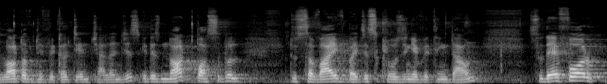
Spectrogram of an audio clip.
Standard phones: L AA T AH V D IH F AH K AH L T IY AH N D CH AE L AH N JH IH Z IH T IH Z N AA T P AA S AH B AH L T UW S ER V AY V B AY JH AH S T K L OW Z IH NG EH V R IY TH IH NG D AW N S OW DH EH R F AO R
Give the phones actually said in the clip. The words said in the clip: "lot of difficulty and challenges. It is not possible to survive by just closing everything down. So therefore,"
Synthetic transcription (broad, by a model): L AA T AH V D IH F AH K AH L T IY AH N D CH AE L AH N JH IH Z IH T IH Z N AA T P AA S AH B AH L T UW S ER V AY V B AY JH AH S T K L OW Z IH NG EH V R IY T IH NG D AW N S OW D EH R F AO R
